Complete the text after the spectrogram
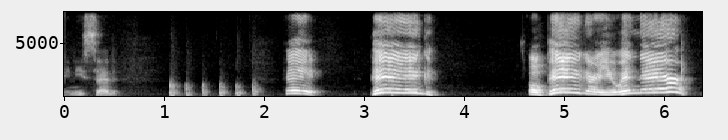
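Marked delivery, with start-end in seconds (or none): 2.2-6.3 loud, high calling out to Pig. Acted. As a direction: shout up to the neighbour's house. Anansi calls Pig from outside.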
